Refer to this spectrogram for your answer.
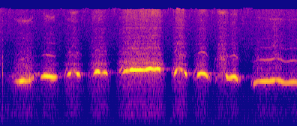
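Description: A short tune of about ten clear notes with brief gaps between them, one held longer in the middle, is played up close on a recorder, with no talking.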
